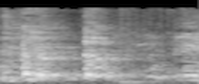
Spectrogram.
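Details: Two short, voiced coughs in quick succession, then some faint noise, recorded behind the scenes during a shoot; a plain cough.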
